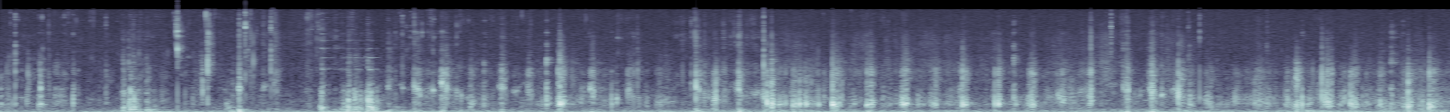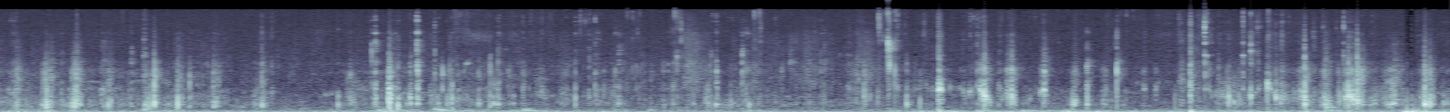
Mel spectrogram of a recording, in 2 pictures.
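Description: Close-miked chewing of edible Turkestan clay and clay paste, with a dense run of small crackles and clicks from the mouth.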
